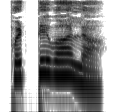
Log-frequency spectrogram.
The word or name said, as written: ಪಿಡಿವಲೆ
